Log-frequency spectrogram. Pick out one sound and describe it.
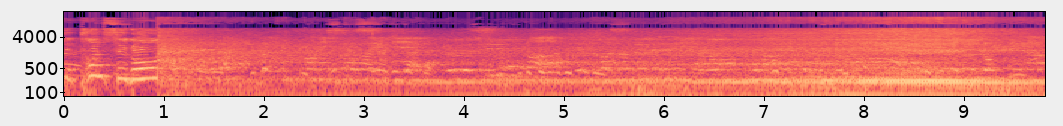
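A motorcycle engine hums and grows louder as it approaches.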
